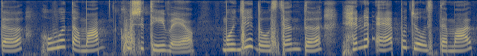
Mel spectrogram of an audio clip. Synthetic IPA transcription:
t̪ɐhuːt̪ɐmaːmxʊʃt̪ʰiʋɐjaː | mʊ̃ɦɪ̃ɲd͡ʑed̪oːst̪ənɪ̆t̪ɐhɪnɛːpd͡ʑoɪst̪eːmaːl

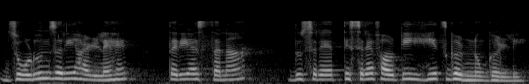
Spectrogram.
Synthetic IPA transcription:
d͡zoɽuːnd͡zəɾiːɦaɽlẽɦɛ̃ | t̪əɾiːəst̪ana | d̪usɾjat̪isɾjafawʈiːɦet͡sɡʱəɽnuːɡʱəɽliː

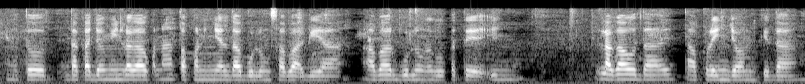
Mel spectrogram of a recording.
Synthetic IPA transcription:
at̪ɔd̪akad͡ʒɔmiɲlaɡawkanat̪ɔkʰɔniɲɛld̪abuluŋsabaʔɡɛjaː | baɾbuluŋaɡukat̪ɛiɲ | laɡawd̪ajt̪apɾɛiɲd͡ʒɔmkid̪a

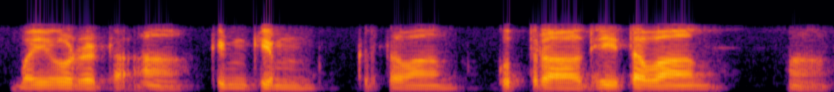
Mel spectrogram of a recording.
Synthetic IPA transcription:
bɐjoːɖɐʈɐ̰ɦãːkimkimkɾɪt̪ɐʋaːnkut̪ɾaːɐd̪ʱit̪ɐʋaːn | ɦãː

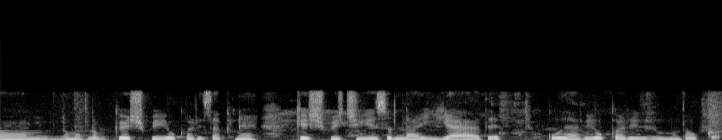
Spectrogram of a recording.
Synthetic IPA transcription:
mɐt̪ləbkɪt͡ʃʰbʱijokɐɾisəknekɪt͡ʃʰbʱit͡ʃiːzlaːijɛːd̪ekʊd̪abʱiokɐɾimɐt̪ləb

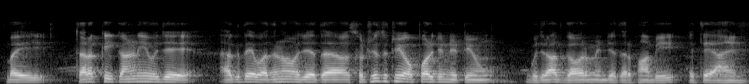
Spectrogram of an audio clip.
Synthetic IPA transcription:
bɐi | t̪ɐɾəkːikɐɾɽ̃iɦʊd͡ʑe | ɐɡt̪eʋɐd̪ʱəɽ̃oɦʊd͡ʑet̪ɐsʊʈʰĩsʊʈʰĩɔːpoɾt͡ɕuːnɪʈijũ | ɡʊd͡ʑɾaːt̪ɡɐʋəɾnmẽɳʈd͡ʑeːt̪ɐɾfãbɪɦɪt̪eaːɦɪnɪ̆

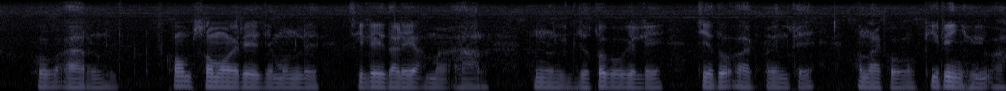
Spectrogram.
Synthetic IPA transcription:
kɔaɾ | kɔmsɔmɔjɾɛd͡ʒɛmɔnlɛ | t͡ʃiləjd̪aɽɛamaʔaɾ | d͡ʒɔt̪ɔɡɔɡɛlɛ | t͡ʃɛd̪ɔʔakbɾɛnt̪ɛ | ɔnakɔkiɾiɲɦujuʔa

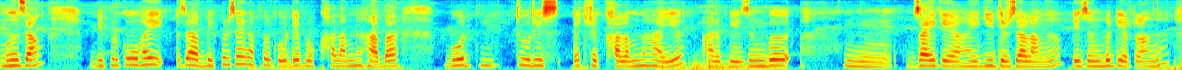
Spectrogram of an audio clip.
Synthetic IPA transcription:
mɯzaŋbipʰɯɾkowɦajzabipʰɯɾzajɡapʰɯɾkowdeblɔp̚kʰːalamnɯɦababɔd̚tuɾisetɾikʰːalamnɯɦajɯa̰ɾubizɯŋbɯ | zajɡeaɦajɡidiɾzalaŋɯbezɯŋbɯdeɾlaŋɯ

